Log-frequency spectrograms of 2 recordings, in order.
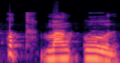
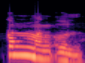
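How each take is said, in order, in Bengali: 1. m-এর আগে t ধ্বনি আসে। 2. m-এর আগে n ধ্বনি আসে। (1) "বলতে পারেন" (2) "কিন্তু এখানে বলবেন কন মাংউল"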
